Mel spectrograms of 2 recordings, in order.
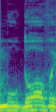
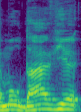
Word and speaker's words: Moldávia: e eu peço desculpas eu tenho a mania de ler os nomes em inglês e falar Eles pronunciar eles como tá em inglês que é moldova e România mas não eh em português é moldávia e Romênia eh isso é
